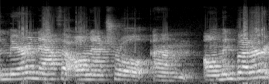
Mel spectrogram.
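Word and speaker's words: MaraNatha: mood I'm in um the maratha that's that's how we're pronouncing it the maratha all natural um almond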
